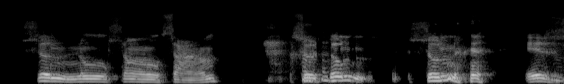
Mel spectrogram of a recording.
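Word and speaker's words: ศูนย์: So sun is 0. It is written sunya, but the Thais, they just don't pronounce the last ya. They pronounce sun.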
